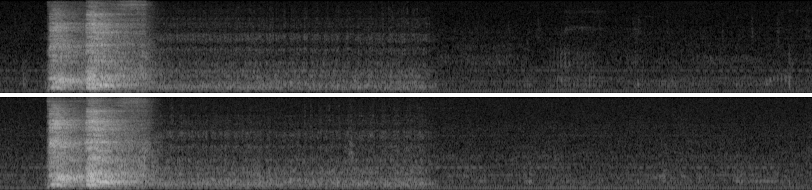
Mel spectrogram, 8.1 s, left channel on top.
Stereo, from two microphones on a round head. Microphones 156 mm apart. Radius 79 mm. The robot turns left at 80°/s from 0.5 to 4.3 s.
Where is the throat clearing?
145° right, 0.6 m; by 1.5 s 135° left, 0.6 m.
